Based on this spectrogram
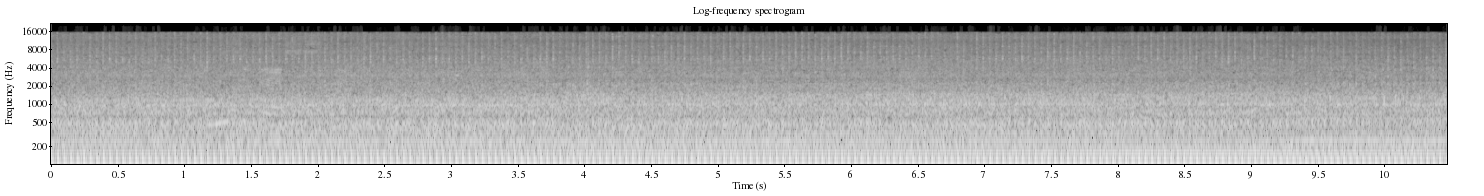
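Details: Troy-Bilt rear-wheel-drive mower with Briggs & Stratton engine, after ultrasonic carb cleaning, warmed up with faint smoke clearing: steady, even single-cylinder beat at working speed, no misses or knocks; running healthy.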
